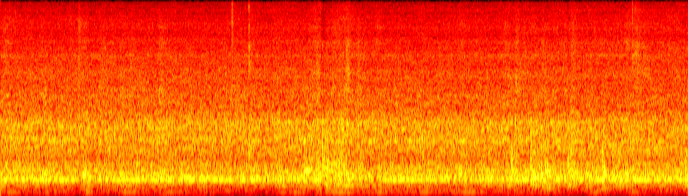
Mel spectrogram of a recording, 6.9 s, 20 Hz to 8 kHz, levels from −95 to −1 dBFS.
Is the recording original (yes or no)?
no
